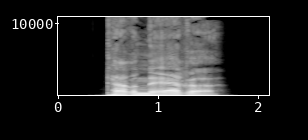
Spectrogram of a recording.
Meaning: inflection of ternär: 1. strong/mixed nominative/accusative feminine singular 2. strong nominative/accusative plural 3. weak nominative all-gender singular 4. weak accusative feminine/neuter singular
- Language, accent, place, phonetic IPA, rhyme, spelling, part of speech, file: German, Germany, Berlin, [ˌtɛʁˈnɛːʁə], -ɛːʁə, ternäre, adjective, De-ternäre.ogg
